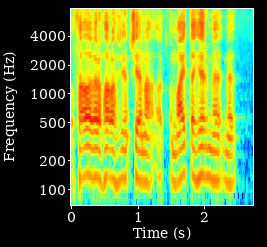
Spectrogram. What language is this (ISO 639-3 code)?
isl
